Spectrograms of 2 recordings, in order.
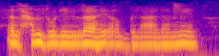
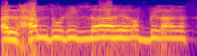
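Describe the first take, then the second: First: It is said softly, just audible to oneself. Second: It is said loudly, for people behind to hear.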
